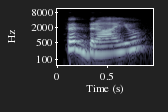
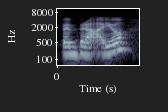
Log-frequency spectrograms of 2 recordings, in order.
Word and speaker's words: febbraio: Febbraio in Italia. Febbraio in Italia. So February is febbraio. Febbraio, double B, is the second month of the year, and it's actually full of events.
